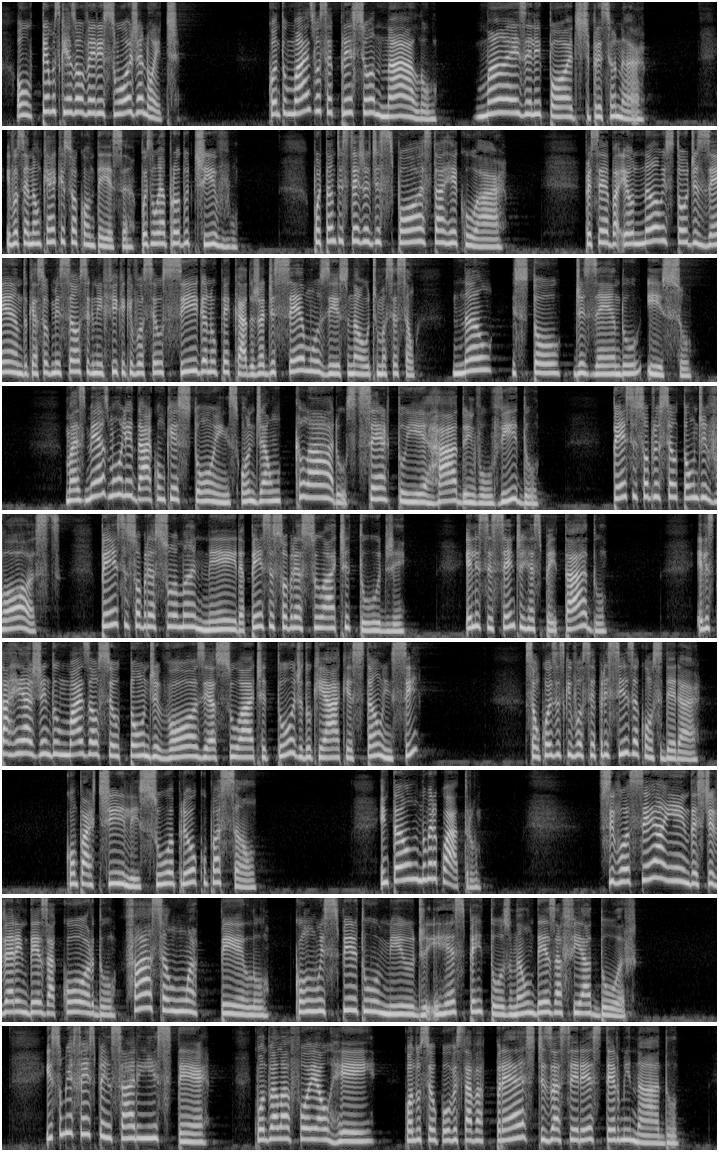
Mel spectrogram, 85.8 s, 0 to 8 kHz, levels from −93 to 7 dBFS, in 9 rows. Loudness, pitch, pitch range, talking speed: -17 LUFS, 235 Hz, 185-275 Hz, 110 wpm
